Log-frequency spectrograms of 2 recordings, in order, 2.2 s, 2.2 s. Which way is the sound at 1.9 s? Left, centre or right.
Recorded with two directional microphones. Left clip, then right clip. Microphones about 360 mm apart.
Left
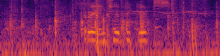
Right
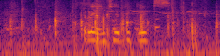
Centre.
